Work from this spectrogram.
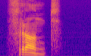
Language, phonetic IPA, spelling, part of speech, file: Polish, [frɔ̃nt], front, noun, Pl-front.ogg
